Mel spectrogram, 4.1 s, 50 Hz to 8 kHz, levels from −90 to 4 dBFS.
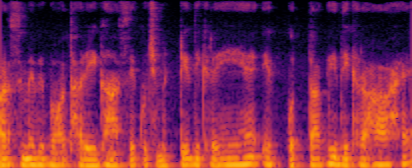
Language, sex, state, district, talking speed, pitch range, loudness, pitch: Hindi, male, Haryana, Charkhi Dadri, 245 wpm, 105-115 Hz, -18 LUFS, 110 Hz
